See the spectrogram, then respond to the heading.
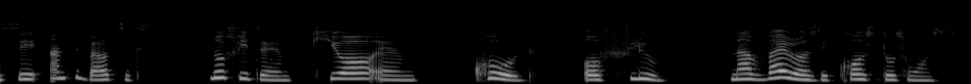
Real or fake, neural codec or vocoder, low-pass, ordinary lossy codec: real; none; none; none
